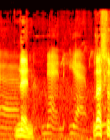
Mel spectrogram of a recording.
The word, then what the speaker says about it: Nene: Well, we say Neene, but we're not originally from here, so but locals say Neene.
